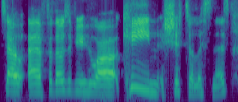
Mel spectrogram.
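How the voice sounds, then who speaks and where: A woman's animated, fairly high voice in a Lancashire accent at a moderate pace. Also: dry, close sound with no echo. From Lancashire, northern England. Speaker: podcast host. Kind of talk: casual chat.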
